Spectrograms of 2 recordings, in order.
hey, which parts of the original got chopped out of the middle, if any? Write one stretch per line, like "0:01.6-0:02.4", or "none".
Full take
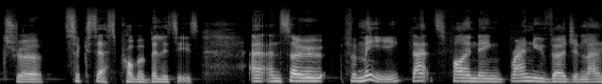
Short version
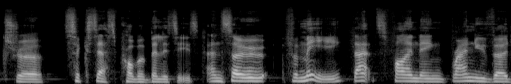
0:02.1-0:02.7

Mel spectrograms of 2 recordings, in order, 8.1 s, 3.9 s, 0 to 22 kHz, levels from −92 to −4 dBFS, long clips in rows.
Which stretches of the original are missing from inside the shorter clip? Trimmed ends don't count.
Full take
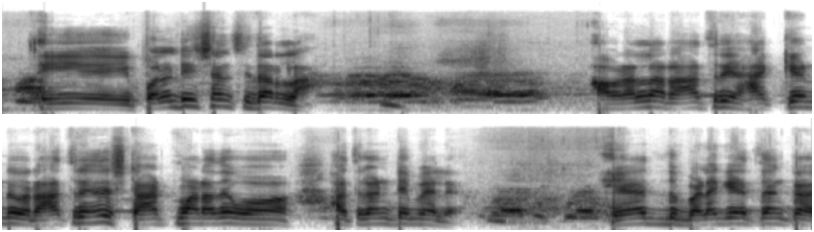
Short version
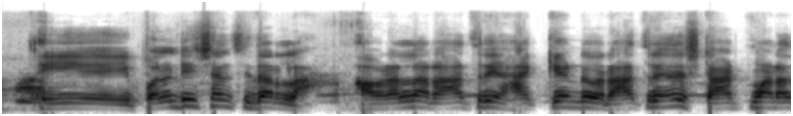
0:01.6-0:02.8

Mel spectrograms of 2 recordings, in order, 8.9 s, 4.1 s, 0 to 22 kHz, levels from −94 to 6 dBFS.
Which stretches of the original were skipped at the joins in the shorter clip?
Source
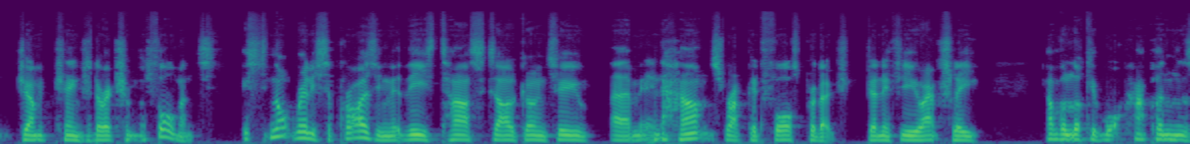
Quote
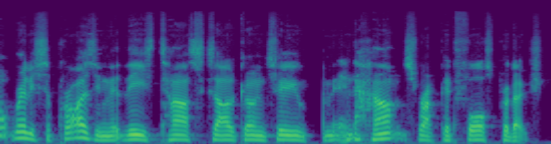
0:04.5-0:04.7

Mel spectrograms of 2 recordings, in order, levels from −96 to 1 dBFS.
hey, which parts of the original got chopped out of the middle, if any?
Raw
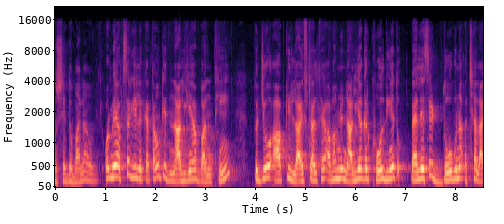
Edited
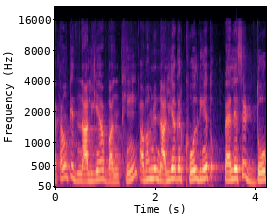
0:03.5-0:05.4

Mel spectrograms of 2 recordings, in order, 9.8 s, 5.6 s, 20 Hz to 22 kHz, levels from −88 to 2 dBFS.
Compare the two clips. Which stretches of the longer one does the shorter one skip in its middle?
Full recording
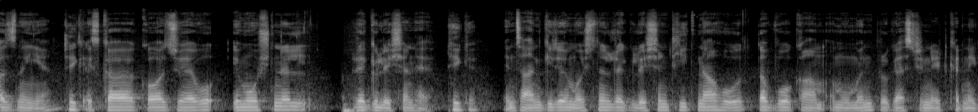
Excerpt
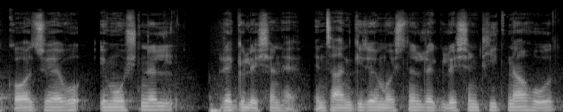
0:04.3-0:04.9

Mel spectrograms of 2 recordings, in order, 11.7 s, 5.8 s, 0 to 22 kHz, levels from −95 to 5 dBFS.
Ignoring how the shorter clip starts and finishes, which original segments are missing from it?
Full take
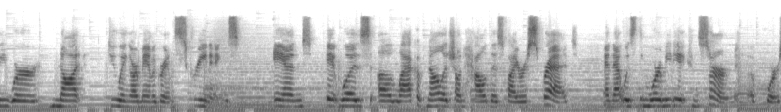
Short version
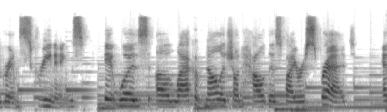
0:03.7-0:04.7

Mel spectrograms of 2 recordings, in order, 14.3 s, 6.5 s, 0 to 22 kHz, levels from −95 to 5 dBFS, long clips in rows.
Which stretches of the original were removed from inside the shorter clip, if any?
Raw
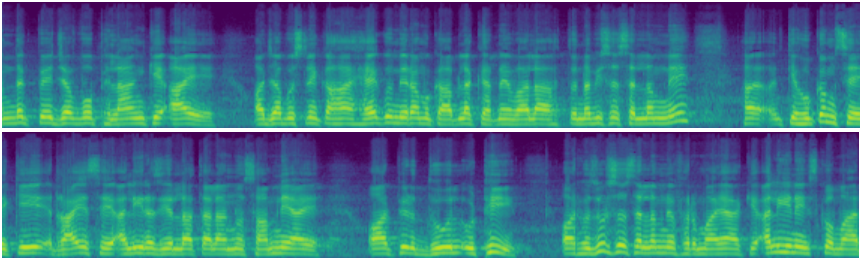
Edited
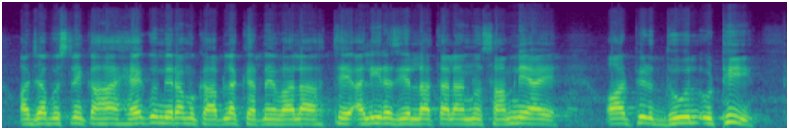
0:04.7-0:07.9

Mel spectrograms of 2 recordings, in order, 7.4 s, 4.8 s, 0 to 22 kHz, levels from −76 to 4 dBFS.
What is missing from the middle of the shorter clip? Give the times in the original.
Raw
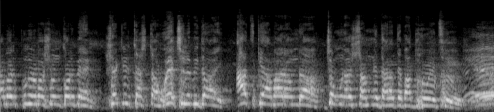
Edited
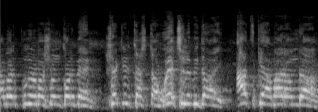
none

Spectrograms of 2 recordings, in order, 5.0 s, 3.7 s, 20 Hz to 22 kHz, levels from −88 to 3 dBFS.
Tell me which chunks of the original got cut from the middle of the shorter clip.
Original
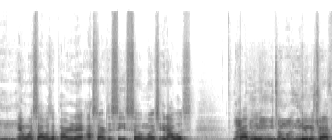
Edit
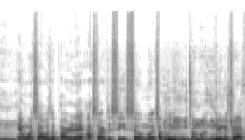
0:02.4-0:03.7

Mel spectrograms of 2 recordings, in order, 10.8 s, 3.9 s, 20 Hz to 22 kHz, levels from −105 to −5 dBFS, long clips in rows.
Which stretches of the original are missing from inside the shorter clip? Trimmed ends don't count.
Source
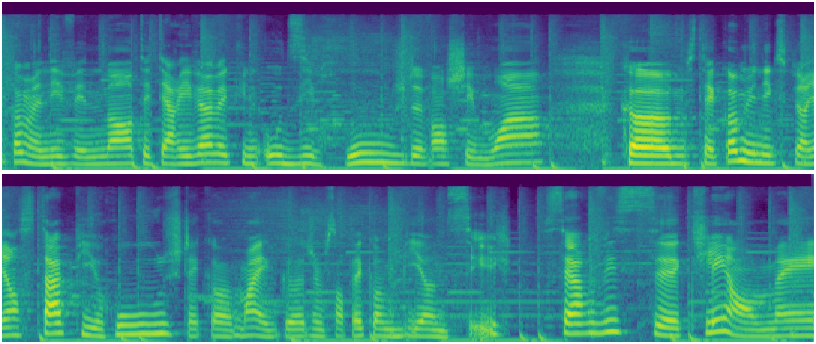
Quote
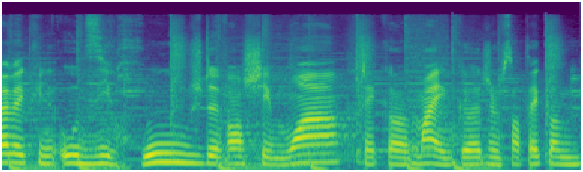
0:03.8-0:06.7

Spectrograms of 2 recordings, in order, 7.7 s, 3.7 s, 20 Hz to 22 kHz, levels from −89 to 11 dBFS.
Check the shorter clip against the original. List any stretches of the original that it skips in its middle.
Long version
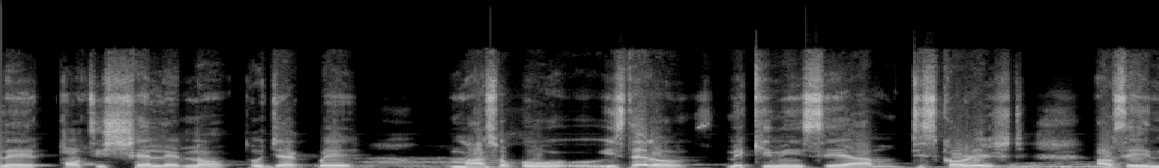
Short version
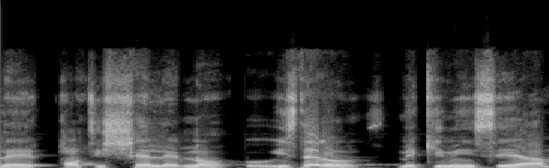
0:01.6-0:03.8

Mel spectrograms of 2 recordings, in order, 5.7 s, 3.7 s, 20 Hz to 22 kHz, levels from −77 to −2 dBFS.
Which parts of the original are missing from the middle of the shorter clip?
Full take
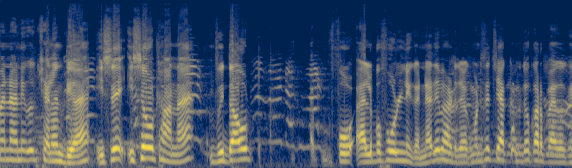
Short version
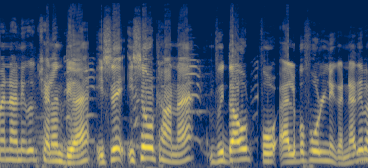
0:02.6-0:03.3

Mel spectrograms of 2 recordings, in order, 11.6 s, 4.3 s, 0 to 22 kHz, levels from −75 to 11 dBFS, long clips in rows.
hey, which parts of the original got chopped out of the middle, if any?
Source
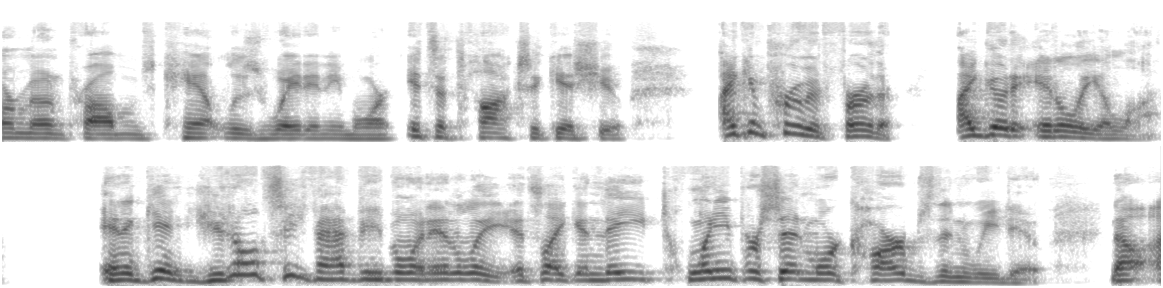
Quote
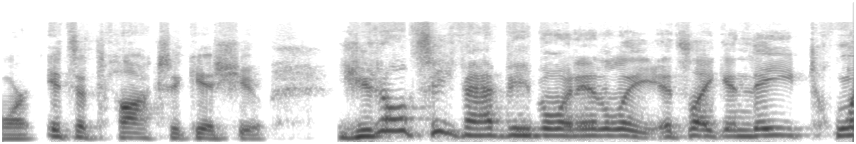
0:03.5-0:06.7

